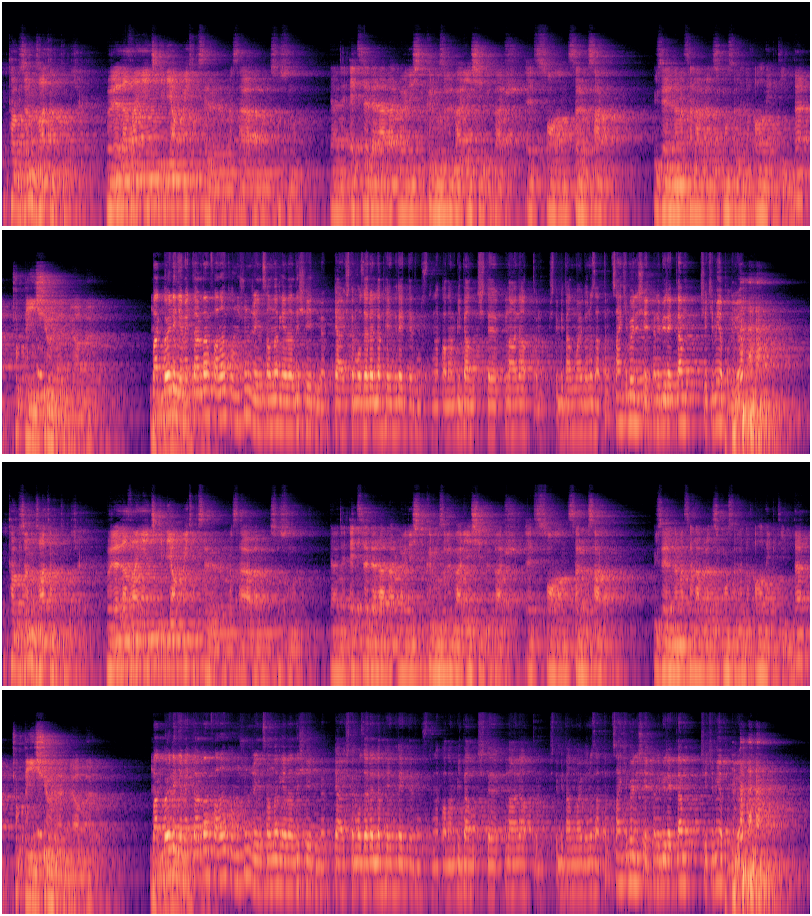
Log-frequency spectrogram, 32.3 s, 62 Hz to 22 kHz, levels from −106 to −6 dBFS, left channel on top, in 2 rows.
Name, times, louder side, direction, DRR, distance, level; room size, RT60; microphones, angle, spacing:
voice 1, 0.1-1.6 2.1-5.9 6.6-12.0 13.0-16.0 16.4-18.0 19.1-19.8 30.8-31.4, equal, 20° right, -2 dB, 6.9 m, -33 dB
voice 2, 2.3-2.6 16.8-17.0 19.2-31.0, left 2 dB, 50° left, 1 dB, 1.8 m, -31 dB
23.0 x 23.0 x 8.5 m, 2.5 s
head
